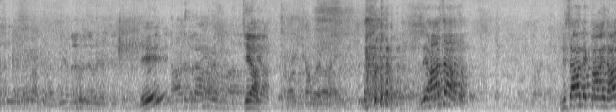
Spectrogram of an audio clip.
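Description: A man chants loudly and passionately into a microphone, his voice echoing through loudspeakers.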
